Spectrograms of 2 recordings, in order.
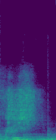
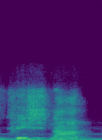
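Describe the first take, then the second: First: The final vowel is nearly dropped. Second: The final vowel is fully pronounced. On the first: The speaker calls it right. "you're not even supposed to pronounce the A" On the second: The speaker calls it wrong. "The West is Krishna, that's not"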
